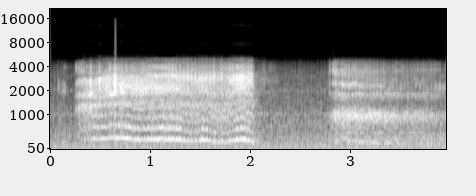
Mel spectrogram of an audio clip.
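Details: Bonnie, a Cairn Terrier, snarling while being tickled: a loud, rasping, harmonic-rich growl held for nearly two seconds with a slight wavering pitch, a brief pause, then a second sustained snarl, indoors.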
